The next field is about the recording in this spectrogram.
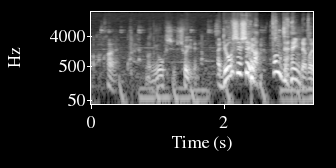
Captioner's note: laughs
